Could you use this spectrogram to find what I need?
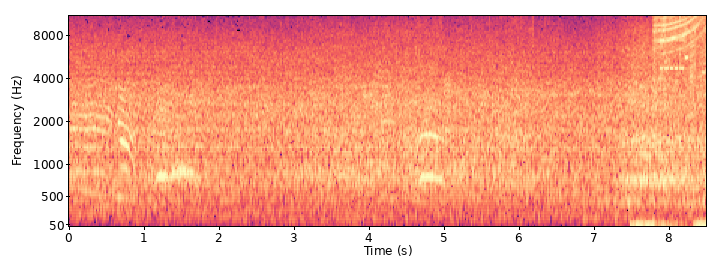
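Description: A large crowd cheers and roars in a big stadium.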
